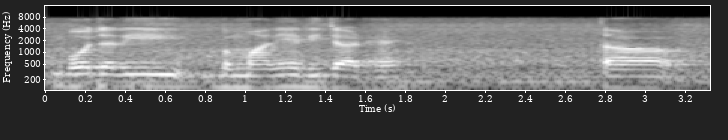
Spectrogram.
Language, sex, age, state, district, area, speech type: Punjabi, male, 30-45, Punjab, Mansa, urban, spontaneous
